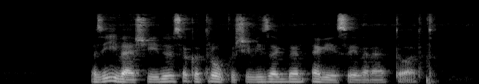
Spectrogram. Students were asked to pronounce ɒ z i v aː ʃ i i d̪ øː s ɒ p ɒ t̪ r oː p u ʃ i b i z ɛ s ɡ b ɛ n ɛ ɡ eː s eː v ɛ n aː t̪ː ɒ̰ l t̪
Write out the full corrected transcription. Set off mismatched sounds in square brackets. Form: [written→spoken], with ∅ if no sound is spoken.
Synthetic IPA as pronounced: ɒ z [i→iː] v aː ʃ i i d̪ øː s ɒ [p→k] ɒ t̪ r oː p u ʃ i [b→v] i z ɛ [s→∅] ɡ b ɛ n ɛ ɡ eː s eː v ɛ n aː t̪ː ɒ̰ [l→r] t̪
